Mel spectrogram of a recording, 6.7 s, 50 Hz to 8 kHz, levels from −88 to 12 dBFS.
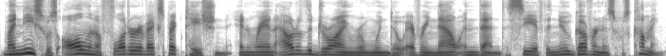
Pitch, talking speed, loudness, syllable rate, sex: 145 Hz, 260 wpm, -19 LUFS, 6.3 syllables/s, male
